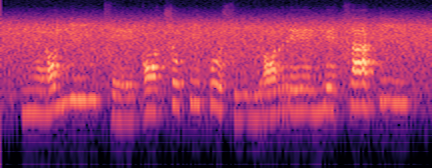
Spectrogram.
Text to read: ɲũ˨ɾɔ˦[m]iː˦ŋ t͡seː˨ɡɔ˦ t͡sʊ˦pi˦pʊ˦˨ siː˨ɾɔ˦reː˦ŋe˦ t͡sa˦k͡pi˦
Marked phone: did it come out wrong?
yes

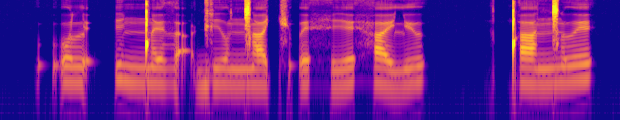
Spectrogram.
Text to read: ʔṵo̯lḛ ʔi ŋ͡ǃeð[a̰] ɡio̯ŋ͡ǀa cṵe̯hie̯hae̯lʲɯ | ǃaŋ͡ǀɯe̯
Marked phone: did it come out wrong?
no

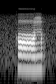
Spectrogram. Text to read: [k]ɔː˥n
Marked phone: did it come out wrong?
no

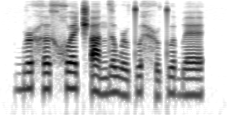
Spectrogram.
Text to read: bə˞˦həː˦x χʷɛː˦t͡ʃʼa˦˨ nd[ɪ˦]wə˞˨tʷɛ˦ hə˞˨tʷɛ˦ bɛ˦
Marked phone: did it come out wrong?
yes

